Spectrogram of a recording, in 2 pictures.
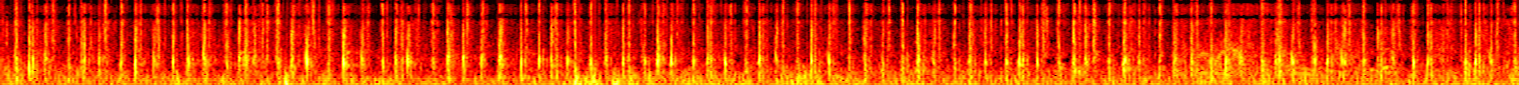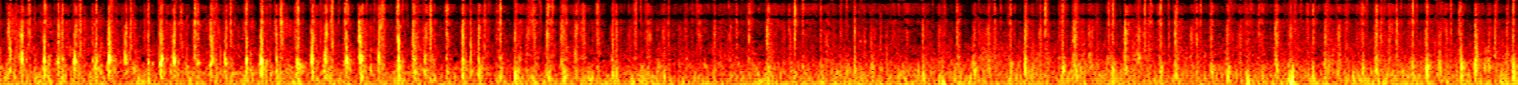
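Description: Hoofbeats of a ridden horse moving at a steady pace, a quick even run of hoof strikes that grows somewhat softer in the last third.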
